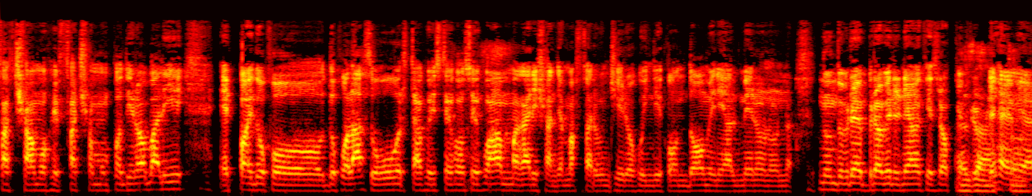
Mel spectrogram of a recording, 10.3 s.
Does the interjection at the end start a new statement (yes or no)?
yes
